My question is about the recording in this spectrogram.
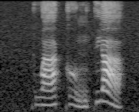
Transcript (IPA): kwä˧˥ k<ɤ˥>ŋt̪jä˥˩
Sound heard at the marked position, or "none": ɤ̰˨˩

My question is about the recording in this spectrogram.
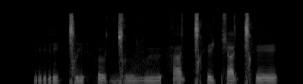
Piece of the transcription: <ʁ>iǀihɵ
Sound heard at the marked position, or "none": r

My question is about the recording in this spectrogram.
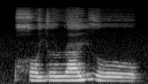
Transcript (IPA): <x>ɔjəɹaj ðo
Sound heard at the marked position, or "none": x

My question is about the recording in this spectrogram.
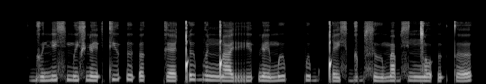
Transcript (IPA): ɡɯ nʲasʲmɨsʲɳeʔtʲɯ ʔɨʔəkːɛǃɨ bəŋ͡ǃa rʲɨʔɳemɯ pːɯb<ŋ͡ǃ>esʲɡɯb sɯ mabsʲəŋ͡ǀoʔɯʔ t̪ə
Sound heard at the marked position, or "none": ǃ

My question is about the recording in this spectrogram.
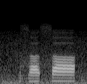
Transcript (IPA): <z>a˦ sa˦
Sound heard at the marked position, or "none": z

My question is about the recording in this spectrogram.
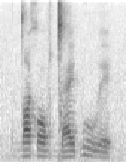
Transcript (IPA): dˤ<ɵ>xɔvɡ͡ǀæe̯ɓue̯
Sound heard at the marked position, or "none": ɵ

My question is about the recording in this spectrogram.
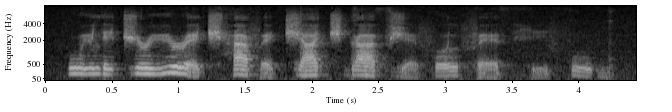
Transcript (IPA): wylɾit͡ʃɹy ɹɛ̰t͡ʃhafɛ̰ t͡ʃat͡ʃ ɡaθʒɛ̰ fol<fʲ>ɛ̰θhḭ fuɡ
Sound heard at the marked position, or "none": f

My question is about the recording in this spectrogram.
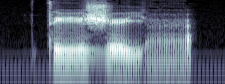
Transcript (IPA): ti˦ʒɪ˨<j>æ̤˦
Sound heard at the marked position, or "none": j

